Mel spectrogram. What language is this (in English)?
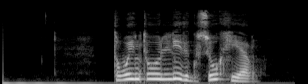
Kabyle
